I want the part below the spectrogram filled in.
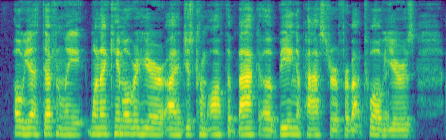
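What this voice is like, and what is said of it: American accent. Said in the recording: “you've got an American accent, but you're based in the UK”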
